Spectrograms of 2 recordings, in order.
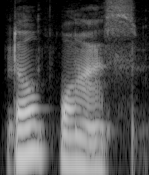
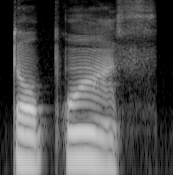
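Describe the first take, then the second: No difference in how they are said.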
